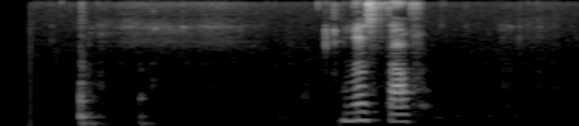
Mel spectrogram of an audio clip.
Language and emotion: Russian, neutral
